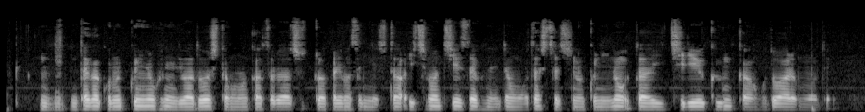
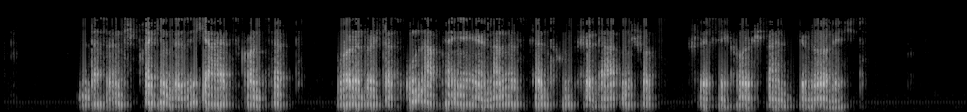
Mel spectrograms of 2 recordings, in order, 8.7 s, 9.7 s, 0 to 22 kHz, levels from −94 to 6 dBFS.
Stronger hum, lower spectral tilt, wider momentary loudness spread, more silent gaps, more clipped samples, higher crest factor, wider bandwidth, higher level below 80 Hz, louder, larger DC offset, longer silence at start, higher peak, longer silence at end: neither; first, -5 dB/octave vs -2.5 dB/octave; about the same, 9 LU vs 8 LU; neither; neither; second, 18 dB vs 24 dB; about the same, 11 kHz vs 11.5 kHz; about the same, -68 dBFS vs -68 dBFS; first, -23 LUFS vs -29 LUFS; neither; second, 0.4 s vs 0.85 s; about the same, -6 dBFS vs -6 dBFS; second, 0.35 s vs 1.25 s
